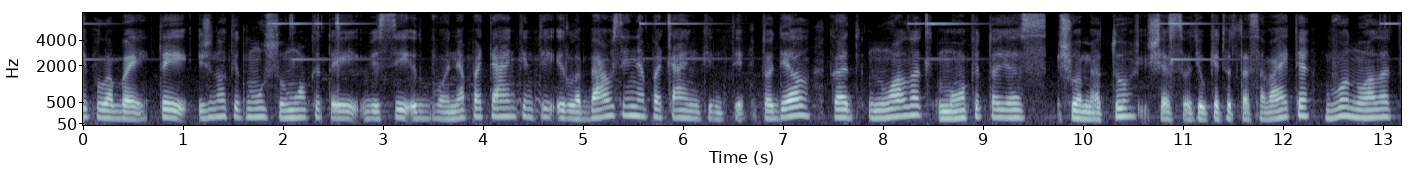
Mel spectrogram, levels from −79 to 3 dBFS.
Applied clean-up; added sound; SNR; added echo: none; Bicycle bell; 19 dB; none.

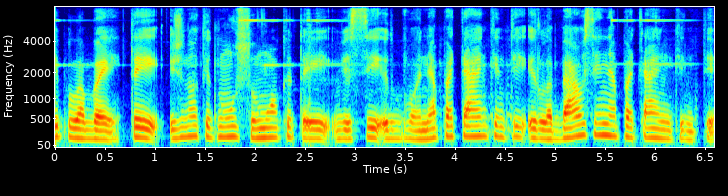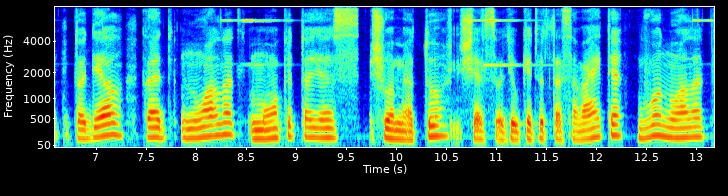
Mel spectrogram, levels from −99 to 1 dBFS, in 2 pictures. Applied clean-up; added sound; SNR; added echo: neural mask model RNNoise.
